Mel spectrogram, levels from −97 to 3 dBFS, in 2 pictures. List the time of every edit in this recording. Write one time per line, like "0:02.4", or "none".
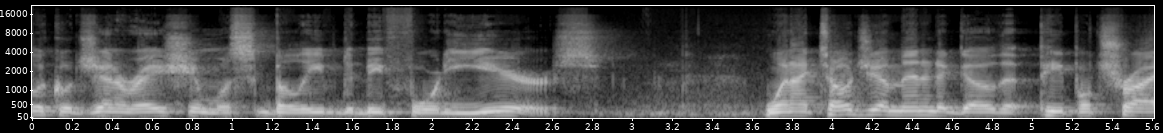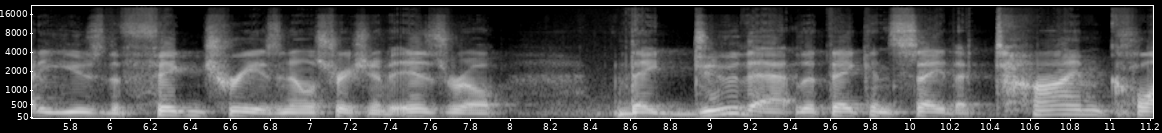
0:03.6
0:09.4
